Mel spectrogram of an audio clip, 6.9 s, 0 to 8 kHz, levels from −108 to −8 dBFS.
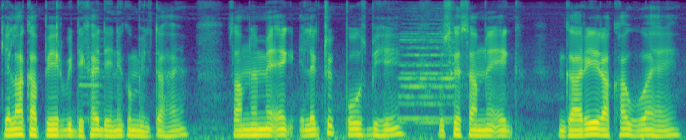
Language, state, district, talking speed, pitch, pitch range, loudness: Hindi, Arunachal Pradesh, Lower Dibang Valley, 200 wpm, 115 Hz, 110-120 Hz, -16 LUFS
